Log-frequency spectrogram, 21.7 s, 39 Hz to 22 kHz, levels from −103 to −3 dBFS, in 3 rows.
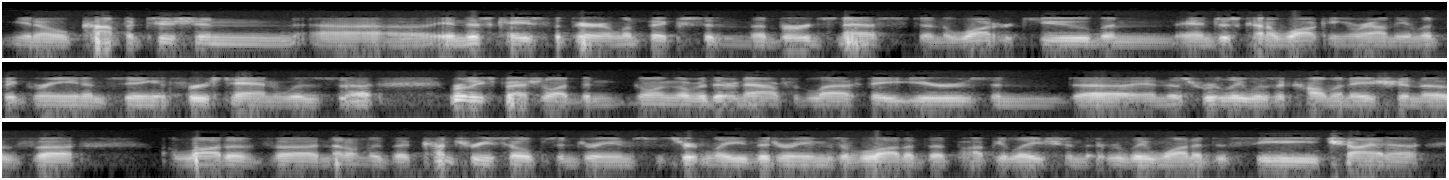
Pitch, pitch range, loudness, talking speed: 90 Hz, 85-95 Hz, -28 LUFS, 230 wpm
